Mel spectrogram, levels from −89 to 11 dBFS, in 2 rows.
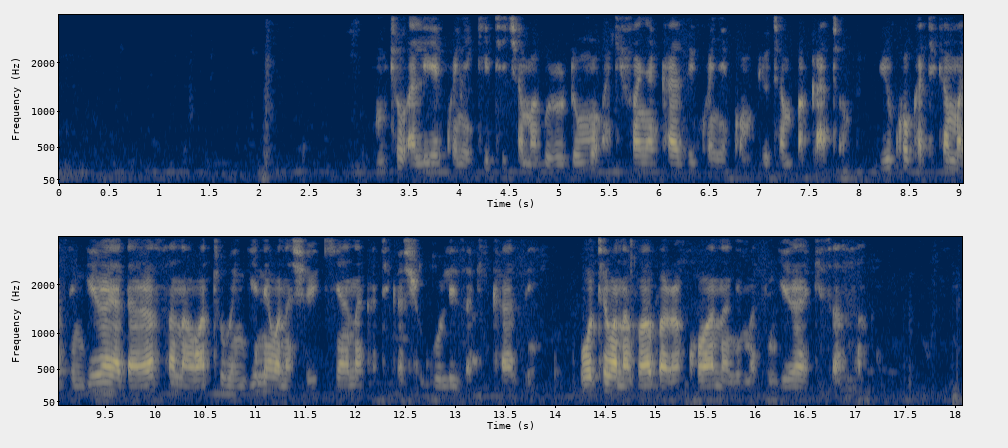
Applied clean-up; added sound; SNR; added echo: none; none; none; none.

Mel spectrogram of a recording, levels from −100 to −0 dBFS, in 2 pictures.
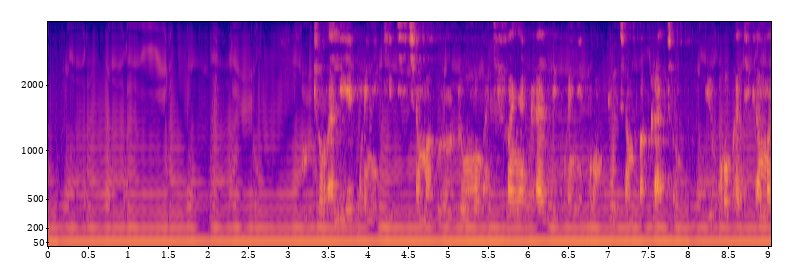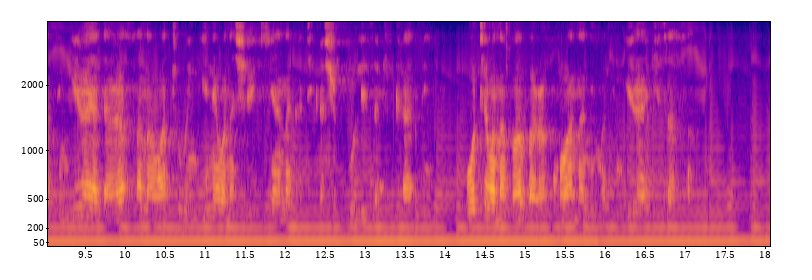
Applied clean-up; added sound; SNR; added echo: none; Musical instrument; 1 dB; reverberation time 1.4 s.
